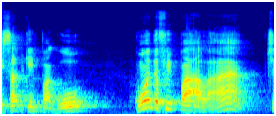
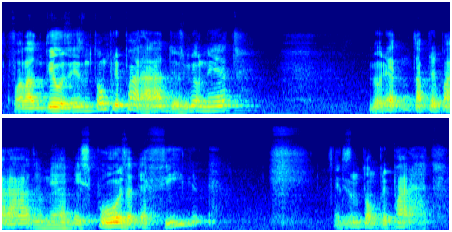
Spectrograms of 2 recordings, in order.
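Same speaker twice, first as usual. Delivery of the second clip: soft, low, halting real grief; choked with emotion; 4 semitones lower, 5 dB quieter than usual. Real, not acted. Dying man pleading to God for his family, choked up. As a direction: hold back tears while pleading quietly. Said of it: "até me emociona".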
